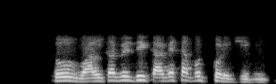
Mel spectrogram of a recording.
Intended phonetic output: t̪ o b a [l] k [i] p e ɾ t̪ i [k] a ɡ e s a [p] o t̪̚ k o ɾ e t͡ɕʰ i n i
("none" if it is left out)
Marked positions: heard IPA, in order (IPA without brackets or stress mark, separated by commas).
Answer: l, a, k, p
